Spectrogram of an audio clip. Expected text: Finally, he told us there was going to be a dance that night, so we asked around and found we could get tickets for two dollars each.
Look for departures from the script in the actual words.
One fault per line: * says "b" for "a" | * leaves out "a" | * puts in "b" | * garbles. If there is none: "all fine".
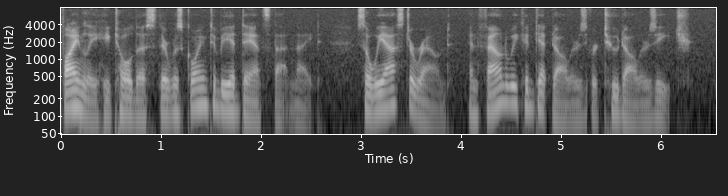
* says "dollars" for "tickets"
